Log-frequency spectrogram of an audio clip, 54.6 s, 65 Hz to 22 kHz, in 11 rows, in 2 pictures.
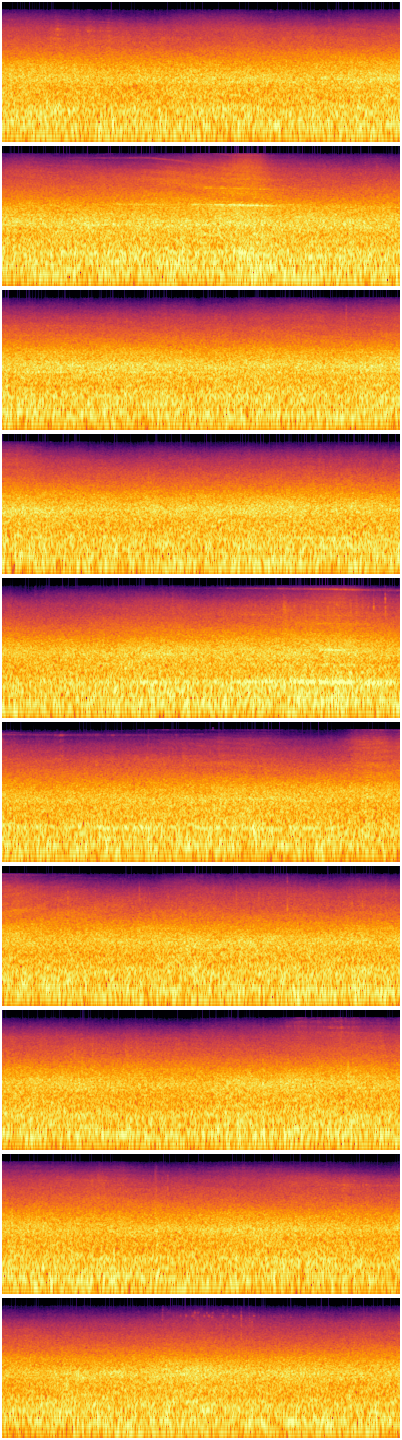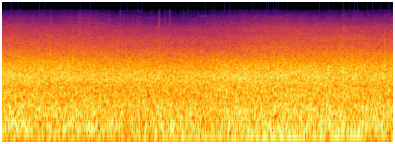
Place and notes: Cammeray NSW, Australia - Falcon Street Pedestrian and Cylcist Bridge
Recorded on this bridge at peak hour on a weekday morning - cars coming to and from the harbour bridge and the city - DPA 4060s, H4n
